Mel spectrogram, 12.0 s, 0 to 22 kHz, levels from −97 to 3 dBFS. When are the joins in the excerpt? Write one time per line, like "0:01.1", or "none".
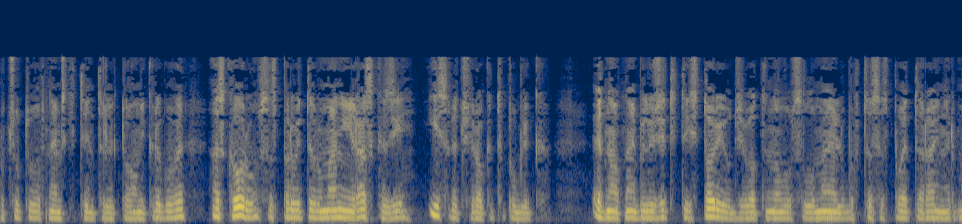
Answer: none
